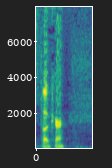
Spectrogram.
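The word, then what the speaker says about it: Bucher: Susan Booker, sometimes called Butcher because people didn't know how to pronounce her name nationally, but it's Booker, in Palm Beach County, and Brenda Snipes in Broward County.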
